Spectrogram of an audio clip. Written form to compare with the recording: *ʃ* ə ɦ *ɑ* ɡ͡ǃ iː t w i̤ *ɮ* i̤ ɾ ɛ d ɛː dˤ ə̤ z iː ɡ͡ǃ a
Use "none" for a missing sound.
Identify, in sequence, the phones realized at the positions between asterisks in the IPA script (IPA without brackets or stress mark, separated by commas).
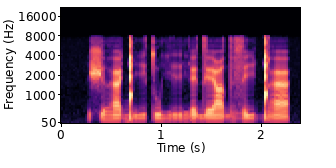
ʃ, a, r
